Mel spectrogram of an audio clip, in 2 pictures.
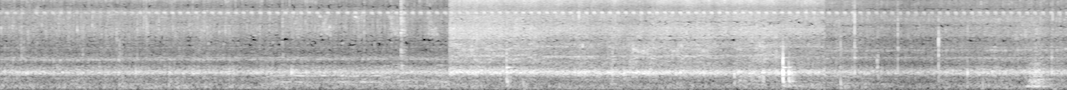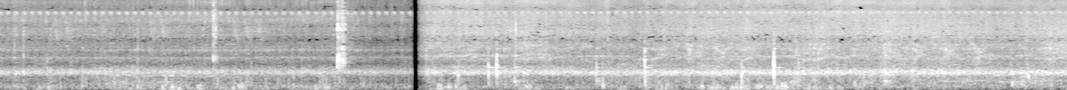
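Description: Mutton and tomato masala sizzling in a clay handi over a wood fire while a wooden spoon stirs it, with a few light clicks. The sizzle is a steady hiss that grows louder in two stretches.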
